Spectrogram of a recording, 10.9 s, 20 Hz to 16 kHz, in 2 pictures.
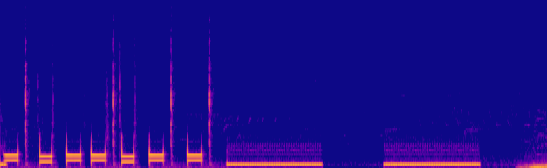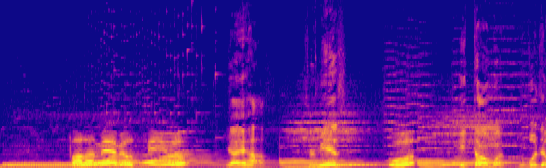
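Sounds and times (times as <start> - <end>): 
telephone keypad dialing beeps: 0.0 - 3.2
telephone ringing tones on the line: 0.0 - 3.2, 3.8 - 7.5
speech: 6.2 - 10.9.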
